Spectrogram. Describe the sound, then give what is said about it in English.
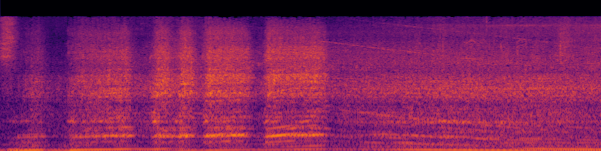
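A Chieftain tank's heavy engine revs loudly as it runs over a Nissan Micra car, its deep rumble rising and falling in pitch, with bursts of harsh, gritty noise in the first few seconds before settling into a steady drone. “So that's what happened when Joe Wiley ran over my car with a Chieftain tank.”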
